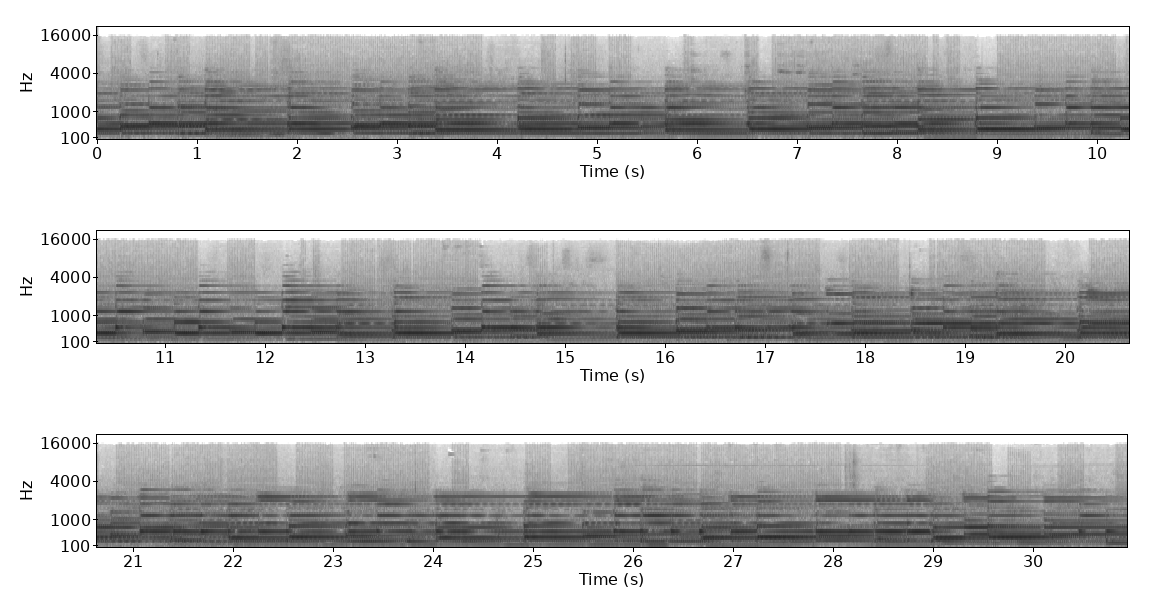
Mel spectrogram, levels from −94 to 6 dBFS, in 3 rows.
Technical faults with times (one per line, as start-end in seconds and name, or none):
0.00-30.94 computer activity noise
